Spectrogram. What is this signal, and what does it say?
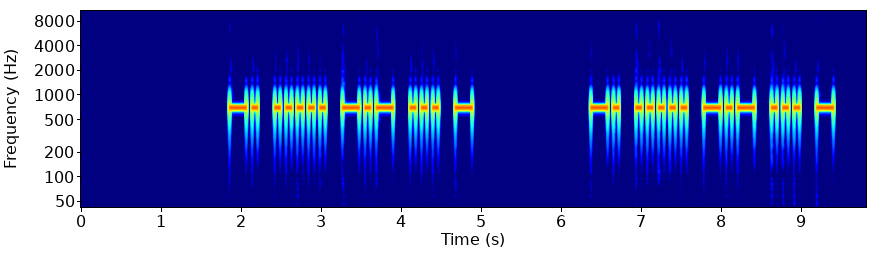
Morse code, heard as a keyed tone, about 17 wpm, 700 Hz. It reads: N5KST N5KST
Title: USA Call Signs - 5 Characters - Repeated 2x - 17wpm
